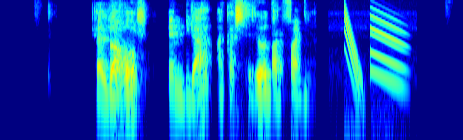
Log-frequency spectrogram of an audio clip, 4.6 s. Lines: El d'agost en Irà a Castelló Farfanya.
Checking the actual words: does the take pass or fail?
pass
